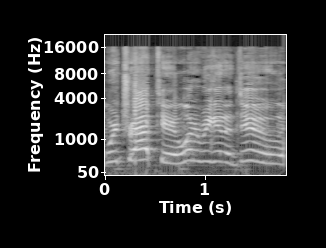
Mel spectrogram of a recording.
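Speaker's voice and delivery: a hint of hammed-up fear; mock panic. Characters panicking in collapse.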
